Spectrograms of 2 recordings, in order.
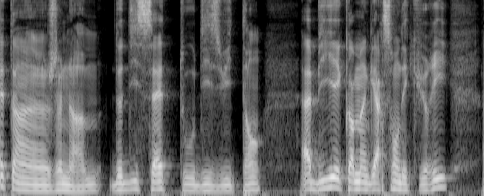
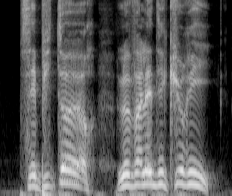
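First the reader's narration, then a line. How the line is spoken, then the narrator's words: Exclamation. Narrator (French): s'écria l'étranger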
